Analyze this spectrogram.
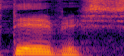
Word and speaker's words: Davies: Is it Davies or Davis? Sorry. Davies. It's spelled the Welsh word, Davies. Davies. Okay. But it's Davis.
